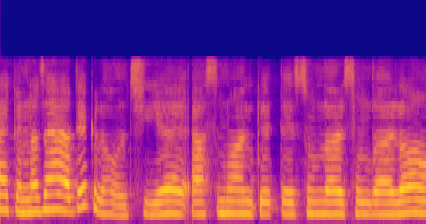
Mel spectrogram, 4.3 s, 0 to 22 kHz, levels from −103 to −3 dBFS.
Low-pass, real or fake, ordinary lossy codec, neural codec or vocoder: 7.2 kHz; fake; none; codec, 24 kHz, 1 kbps, SNAC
